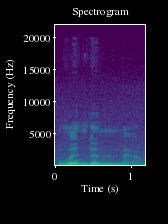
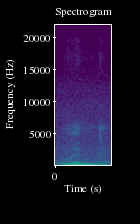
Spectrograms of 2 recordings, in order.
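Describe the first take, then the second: First: "Lindenau" spoken slowly as LIN-de-nau, three syllables. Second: "Lindnau" clipped to two syllables, LIND-nau. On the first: Pilot testing how to say the town name, slow three-syllable "Lindenau". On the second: Pilot trying the shorter version of the name, two-syllable "Lindnau". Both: Shown as a demonstration. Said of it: "Is that two syllables or three syllables?".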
